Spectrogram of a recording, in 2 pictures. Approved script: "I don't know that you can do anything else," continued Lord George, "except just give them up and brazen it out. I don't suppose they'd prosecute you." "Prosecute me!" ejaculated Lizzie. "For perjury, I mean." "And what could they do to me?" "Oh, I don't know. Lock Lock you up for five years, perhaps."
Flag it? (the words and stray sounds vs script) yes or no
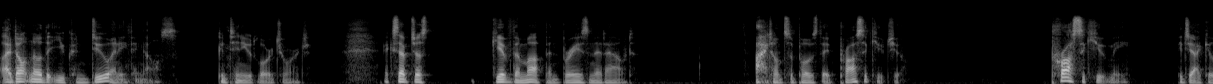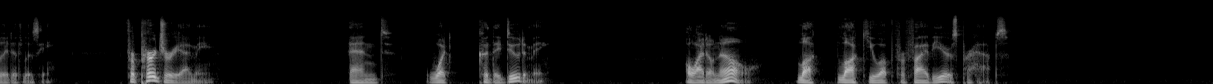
no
